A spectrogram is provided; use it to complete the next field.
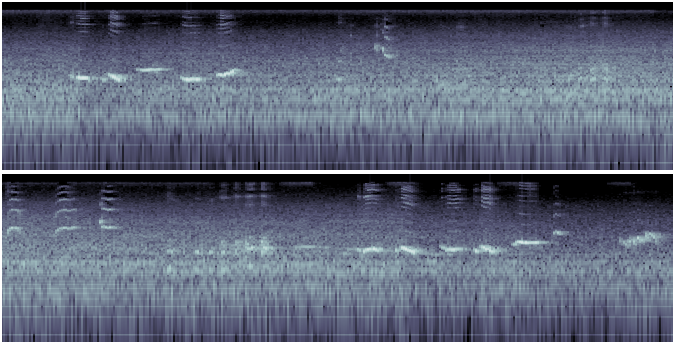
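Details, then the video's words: Friendly pied butcherbird singing at length, rich fluted whistles in short phrases of four or five notes repeated after pauses, with mimicry included; faint higher chips and steady background hiss. "Pied Butcherbird wouldn't shut up"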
